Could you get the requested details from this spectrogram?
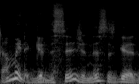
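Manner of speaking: ordinary talk, nothing marked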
